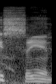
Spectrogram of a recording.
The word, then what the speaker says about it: Saiyan: Because I just now noticed, like, when they say Saiyan, they don't say it, they say it without the I in the name.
